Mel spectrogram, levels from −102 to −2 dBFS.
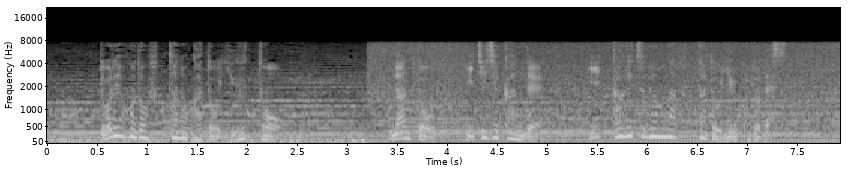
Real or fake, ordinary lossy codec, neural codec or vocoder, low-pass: real; none; none; none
